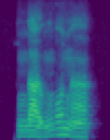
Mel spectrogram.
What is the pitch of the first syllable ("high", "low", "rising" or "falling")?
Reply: low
